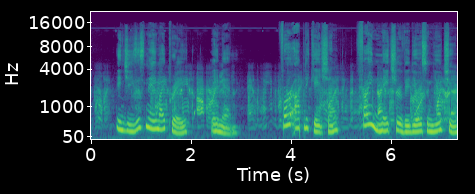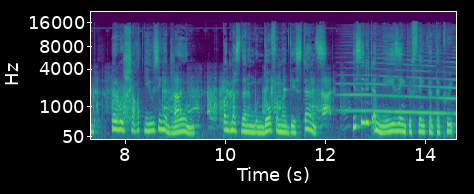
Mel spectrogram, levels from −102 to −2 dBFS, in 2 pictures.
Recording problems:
alarms or sirens; loud; throughout; 10 dB below the speech

